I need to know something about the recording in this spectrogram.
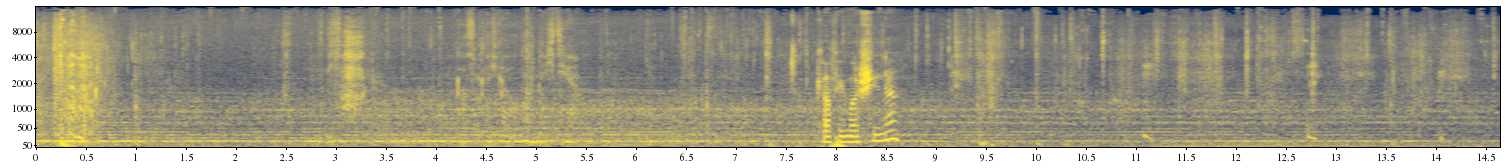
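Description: Footsteps crunch softly on a rough ground.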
